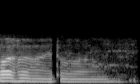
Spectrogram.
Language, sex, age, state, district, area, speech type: Assamese, male, 30-45, Assam, Charaideo, rural, conversation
